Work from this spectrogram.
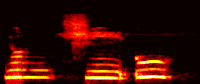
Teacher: Just make this sheen less long because it's just a kasra.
